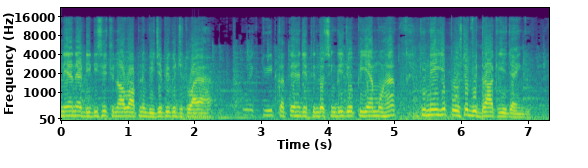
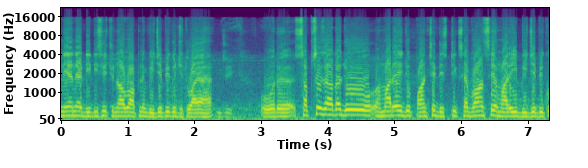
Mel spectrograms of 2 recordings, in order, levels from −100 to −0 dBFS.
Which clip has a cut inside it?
first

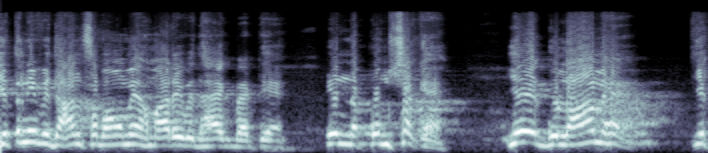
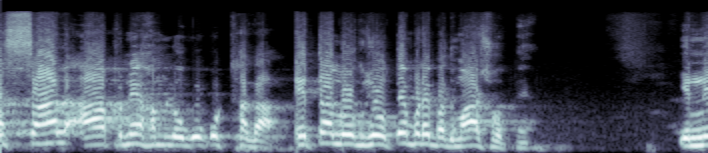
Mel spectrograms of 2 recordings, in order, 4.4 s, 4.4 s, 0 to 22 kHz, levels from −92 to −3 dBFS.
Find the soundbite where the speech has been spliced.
second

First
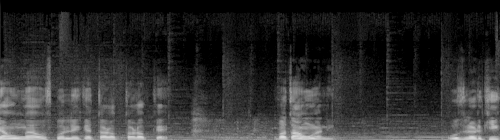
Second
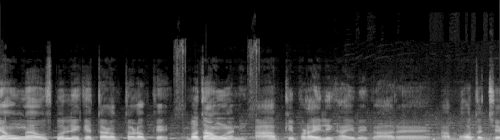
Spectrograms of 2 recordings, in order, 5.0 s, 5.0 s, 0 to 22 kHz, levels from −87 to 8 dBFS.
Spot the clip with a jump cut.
second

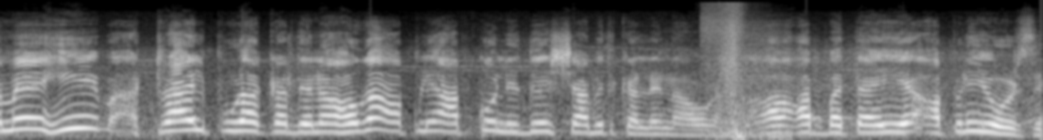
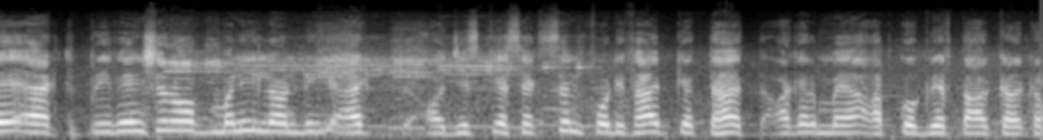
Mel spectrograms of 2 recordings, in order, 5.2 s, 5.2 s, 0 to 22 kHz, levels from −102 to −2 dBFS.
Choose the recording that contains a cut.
first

